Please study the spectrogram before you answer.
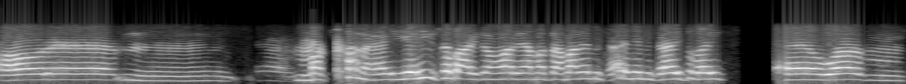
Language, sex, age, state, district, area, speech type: Hindi, male, 45-60, Uttar Pradesh, Azamgarh, rural, conversation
